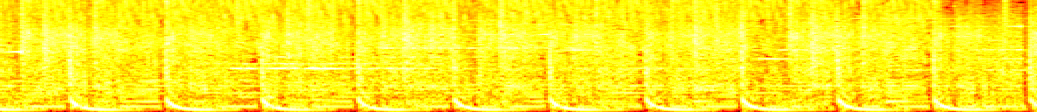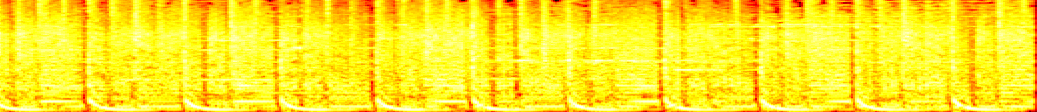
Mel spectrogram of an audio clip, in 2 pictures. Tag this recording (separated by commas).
Rhythm and blues, Music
